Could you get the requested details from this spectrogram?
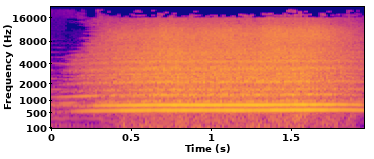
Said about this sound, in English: Well, it sounds like the train is pulling into the station just ahead.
